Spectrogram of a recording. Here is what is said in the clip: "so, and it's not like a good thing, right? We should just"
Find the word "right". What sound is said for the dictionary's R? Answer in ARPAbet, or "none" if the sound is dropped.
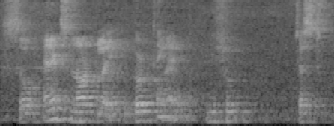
L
